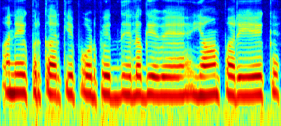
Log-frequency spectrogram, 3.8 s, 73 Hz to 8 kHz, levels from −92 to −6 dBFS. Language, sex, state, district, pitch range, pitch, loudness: Hindi, female, Rajasthan, Bikaner, 230-245 Hz, 235 Hz, -12 LUFS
